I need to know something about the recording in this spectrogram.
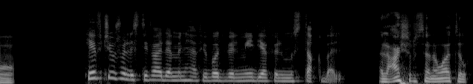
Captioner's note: speaking Arabic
